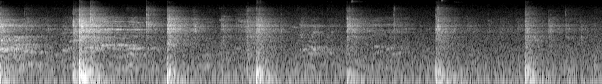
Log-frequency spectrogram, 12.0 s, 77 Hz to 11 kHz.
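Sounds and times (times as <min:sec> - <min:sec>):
volleyball hit by hand: 0:01.4 - 0:02.2, 0:02.9 - 0:04.0, 0:08.7 - 0:09.2, 0:10.4 - 0:11.6.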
